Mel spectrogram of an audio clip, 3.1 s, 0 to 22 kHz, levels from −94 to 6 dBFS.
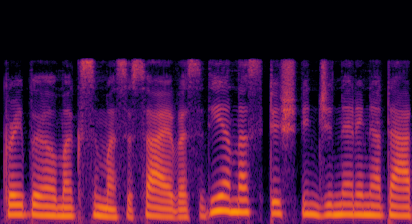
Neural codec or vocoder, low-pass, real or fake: codec, 16 kHz, 0.5 kbps, FunCodec, trained on LibriTTS, 25 frames a second; 7.2 kHz; fake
